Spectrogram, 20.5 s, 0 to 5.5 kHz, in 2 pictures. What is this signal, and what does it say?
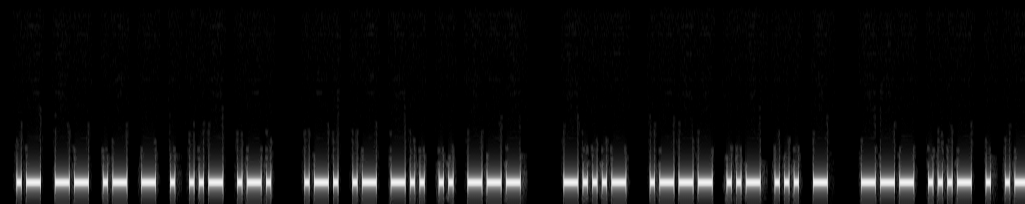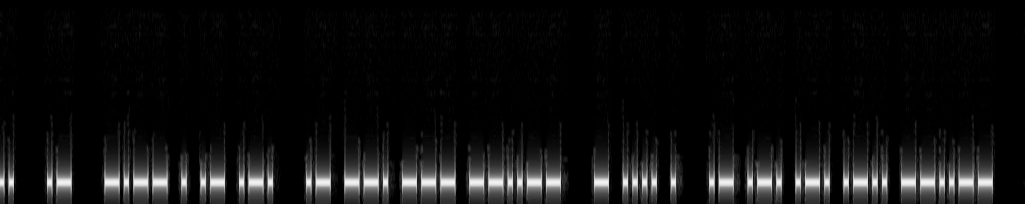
Morse code, heard as a keyed tone, about 25 wpm, 600 Hz. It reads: AMATEUR RADIO <BT> JUST OVER A YEAR AGO, THE ARRL,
